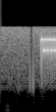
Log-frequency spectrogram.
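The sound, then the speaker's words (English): A steady ringback tone sounds over a telephone line during an emergency dispatch call, starting about halfway through after a stretch of hissy, narrow-band line noise. “I have the line ringing.”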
